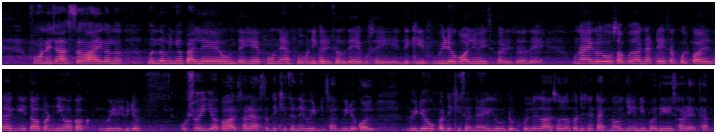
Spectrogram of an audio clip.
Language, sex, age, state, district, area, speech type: Dogri, female, 30-45, Jammu and Kashmir, Samba, rural, spontaneous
